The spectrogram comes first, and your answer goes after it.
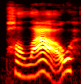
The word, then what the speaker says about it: Palau: It's pronounced Palau.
